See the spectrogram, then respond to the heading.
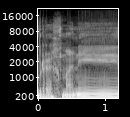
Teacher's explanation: That's at the end of Om and The N with the dot under it, you curl your tongue back. Instead of touching your teeth to produce the N, you curl your tongue back on the hard palate. Dot below the R means it's rolled.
